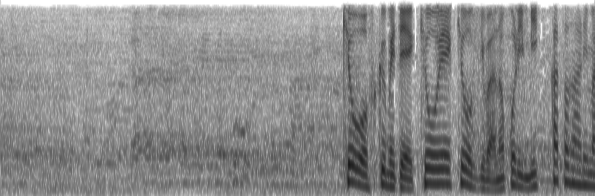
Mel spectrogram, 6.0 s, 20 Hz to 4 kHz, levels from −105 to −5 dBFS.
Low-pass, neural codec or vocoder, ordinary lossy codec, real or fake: 3.6 kHz; none; AAC, 24 kbps; real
